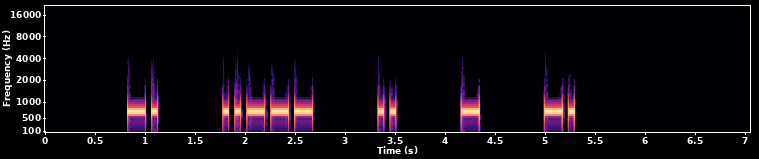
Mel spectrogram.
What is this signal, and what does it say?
Morse code, heard as a keyed tone, about 20 wpm, spaced as for 10 wpm, 700 Hz. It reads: N2ITN
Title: 102 Lesson 17g - Letter u - Call Signs 20wpm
